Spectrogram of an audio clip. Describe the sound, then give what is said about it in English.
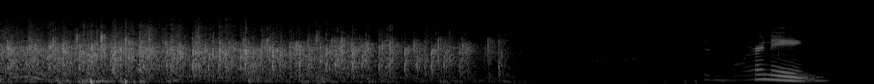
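Church audience applause as a woman speaker takes the stage: loud, dense clapping for about five seconds that fades out, then a woman begins talking. “Please give her your full attention. Let's give her a hand as she comes and takes the stage.”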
